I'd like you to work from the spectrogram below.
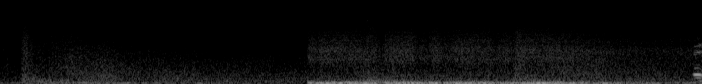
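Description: Warship gunfire in Ultimate Admiral Dreadnoughts: a sharp distant report opens over a low, muted background, then a heavier booming salvo kicks in and rolls on as a sustained deep rumble.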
